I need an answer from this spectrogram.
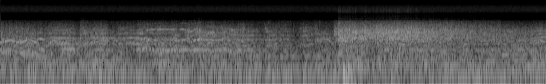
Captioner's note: horse whinnying; upbeat dramatic music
